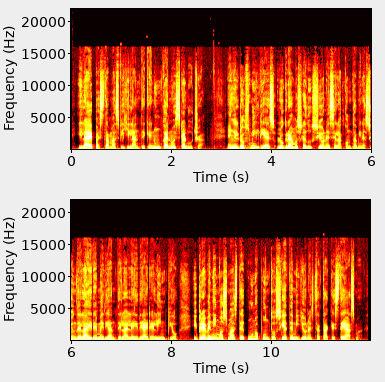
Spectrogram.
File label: Asthma Spanish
